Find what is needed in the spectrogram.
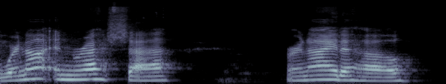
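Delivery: ordinary delivery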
